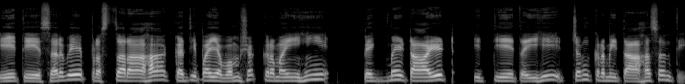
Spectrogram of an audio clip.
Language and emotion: Sanskrit, neutral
